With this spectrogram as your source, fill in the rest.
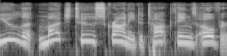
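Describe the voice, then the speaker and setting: A put-on character voice, fairly high in pitch and fairly slow, on a very clean recording with a silent background. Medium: read story. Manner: eager.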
